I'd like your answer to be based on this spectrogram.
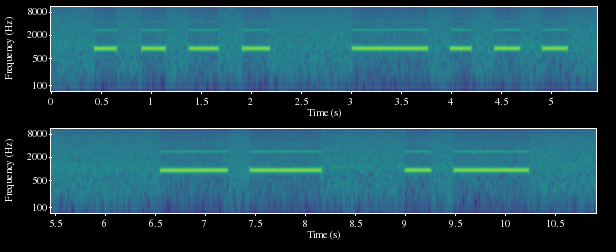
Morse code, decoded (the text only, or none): HB MA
